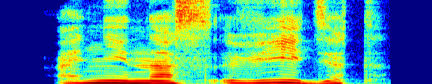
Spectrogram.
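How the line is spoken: Barely audible. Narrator (Russian): едва слышно сказал Баландин

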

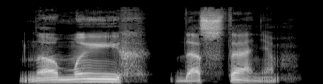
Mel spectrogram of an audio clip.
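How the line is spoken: Quiet, menacing voice. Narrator (Russian): Альберт Гендрон сказал тихим, но страшным голосом

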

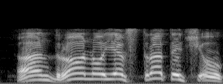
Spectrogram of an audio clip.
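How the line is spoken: Shouting. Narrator (Russian): кричал Мыльников

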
